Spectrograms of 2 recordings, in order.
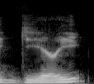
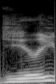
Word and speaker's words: Gerry: Bachelor is this guy, Gary. I think that's how you say his name. Maybe not like that, not Geary, but it's spelled Gerry, which is Gary, but Gary, you know, which is I don't know.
